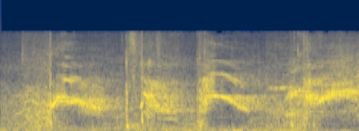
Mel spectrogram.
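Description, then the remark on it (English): Loud, drawn-out shrieks from female tennis players Maria Sharapova and Serena Williams, several in a row, each bursting out with a sharp racket strike as a rally goes back and forth, with crowd and court noise underneath. “This is just an example of what some of the noises can be like.”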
